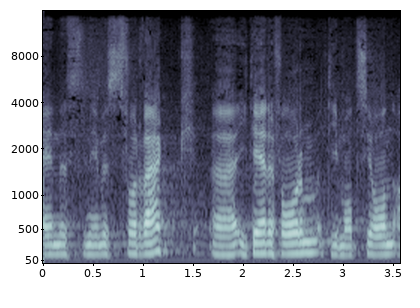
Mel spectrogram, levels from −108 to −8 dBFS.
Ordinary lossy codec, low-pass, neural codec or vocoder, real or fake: AAC, 96 kbps; 14.4 kHz; none; real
